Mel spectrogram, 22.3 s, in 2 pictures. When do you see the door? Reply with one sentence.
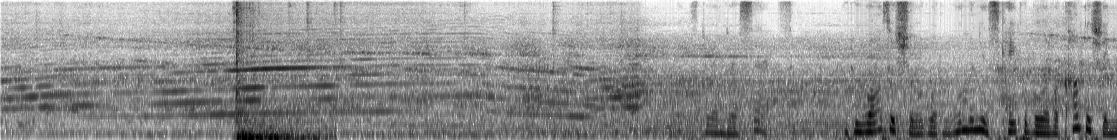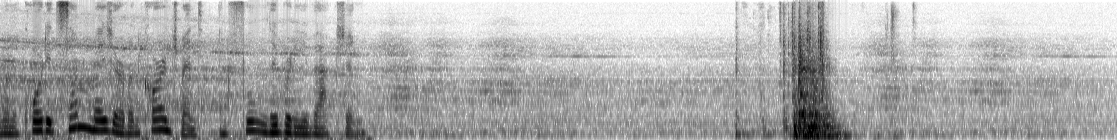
You can hear the door from 2.3 to 3.4 s and from 18.5 to 20.1 s.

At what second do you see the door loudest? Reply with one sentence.
The loudest moment of the door is at 19 seconds.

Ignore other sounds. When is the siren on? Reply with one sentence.
The siren can be heard from 0.0 to 6.4 s.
